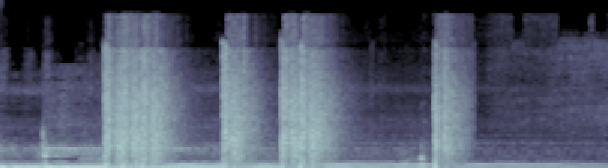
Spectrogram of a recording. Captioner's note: gun shots fire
